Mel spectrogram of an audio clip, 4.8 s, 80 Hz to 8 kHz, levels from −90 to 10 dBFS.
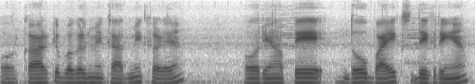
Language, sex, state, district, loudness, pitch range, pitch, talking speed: Hindi, male, Chhattisgarh, Bilaspur, -20 LUFS, 115-130 Hz, 120 Hz, 225 wpm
